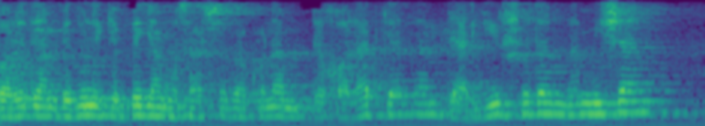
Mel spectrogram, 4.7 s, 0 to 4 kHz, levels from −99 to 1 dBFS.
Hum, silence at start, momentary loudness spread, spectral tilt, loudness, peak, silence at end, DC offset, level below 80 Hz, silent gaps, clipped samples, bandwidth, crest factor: none; 0 s; 9 LU; -5 dB/octave; -30 LUFS; -14 dBFS; 0.05 s; under 0.1%; -66 dBFS; none; under 0.1%; 4 kHz; 16 dB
